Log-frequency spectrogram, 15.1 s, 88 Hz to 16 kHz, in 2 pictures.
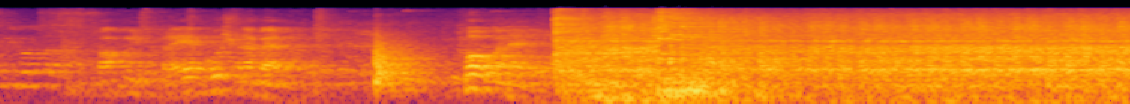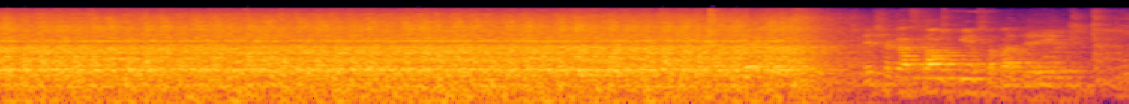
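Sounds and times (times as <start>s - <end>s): car engine running with whine: 3.8s - 13.2s.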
